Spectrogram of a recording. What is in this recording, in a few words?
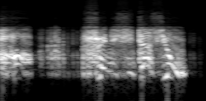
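player killed enemy, mood low, French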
